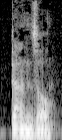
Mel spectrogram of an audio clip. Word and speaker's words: Denzel: on top of it denzel washington yeah okay it's actually pronounced dunzel dunzell you got some movie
